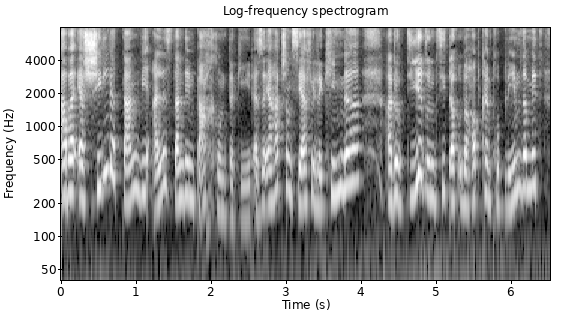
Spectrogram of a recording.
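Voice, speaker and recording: On a very clean recording with a silent background, a woman talks at a fairly quick pace in a fairly high voice whose pitch swings very widely. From Austria. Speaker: novelist. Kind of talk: literary discussion with audience. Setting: bookshop reading with live audience.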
